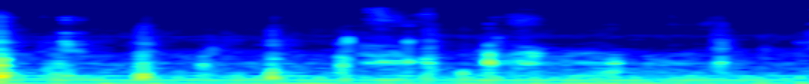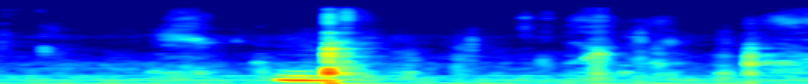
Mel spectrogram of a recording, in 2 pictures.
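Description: A young woman chews crunchy food with her mouth close by.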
